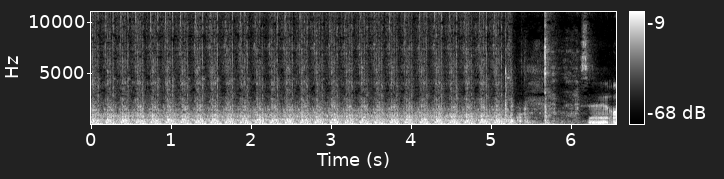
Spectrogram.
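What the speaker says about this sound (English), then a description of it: "just keep stitching, making sure I grab that fabric as it feeds through" A sewing machine stitches fabric with a fast, steady mechanical chatter that runs loud and continuous before stopping abruptly near the end, followed by a couple of brief clicks.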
